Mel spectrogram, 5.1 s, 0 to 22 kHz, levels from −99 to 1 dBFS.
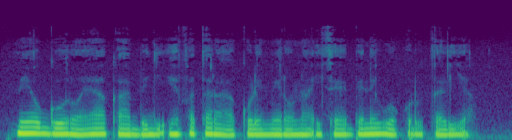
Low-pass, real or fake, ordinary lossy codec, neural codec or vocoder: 19.8 kHz; real; MP3, 48 kbps; none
